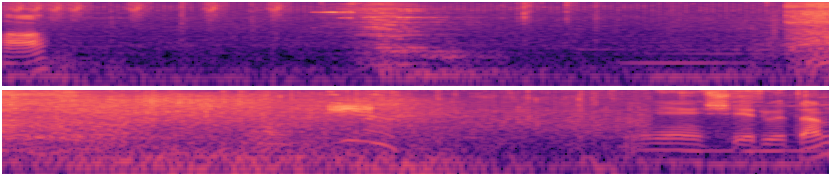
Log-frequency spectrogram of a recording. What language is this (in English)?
Hungarian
